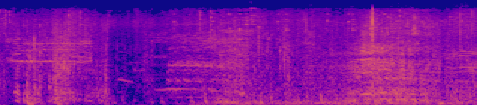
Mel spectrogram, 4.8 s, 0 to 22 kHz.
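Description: A horse-drawn ride in Red Dead Redemption 2, with a horse neighing and hooves clip-clopping steadily beneath the rolling carriage, fairly close and moderately loud.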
